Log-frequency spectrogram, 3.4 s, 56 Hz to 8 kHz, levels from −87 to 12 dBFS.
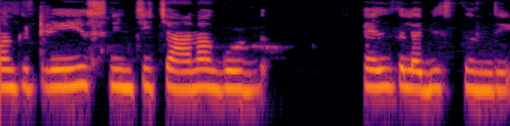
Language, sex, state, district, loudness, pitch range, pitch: Telugu, female, Karnataka, Bellary, -18 LUFS, 245-265 Hz, 255 Hz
